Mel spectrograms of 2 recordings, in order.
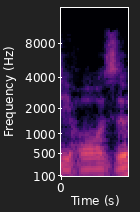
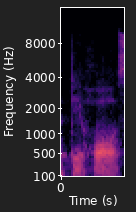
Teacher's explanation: im Plattdeutschen fehlt das Schwa am Ende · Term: Endschwas verschwinden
